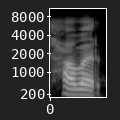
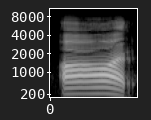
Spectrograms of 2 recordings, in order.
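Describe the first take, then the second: First: The word begins with an audible h sound. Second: The word begins with a vowel, no h sound. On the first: The speaker calls it wrong. "We don't pronounce it as hour. That is wrong" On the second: The speaker calls it right. "but we pronounce it as R"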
